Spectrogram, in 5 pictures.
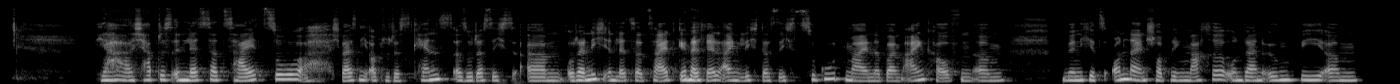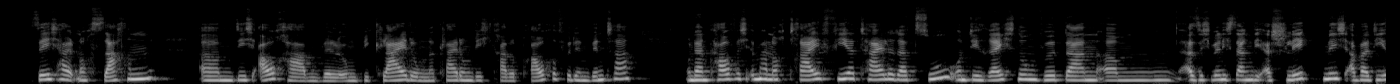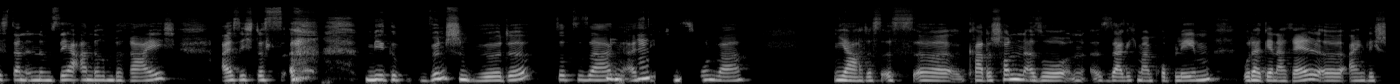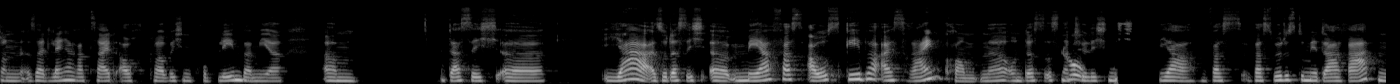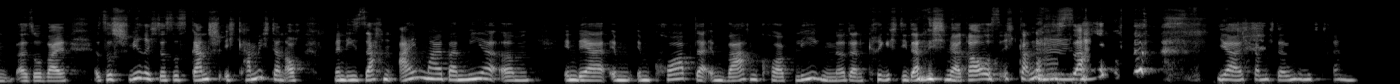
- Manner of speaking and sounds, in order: tongue click; sigh; laugh; surprised: "Oh"; laughing while speaking: "ich die dann nicht mehr raus. Ich kann da nicht sein"; laugh
- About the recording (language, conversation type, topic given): German, advice, Wie kann ich es schaffen, konsequent Geld zu sparen und mein Budget einzuhalten?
